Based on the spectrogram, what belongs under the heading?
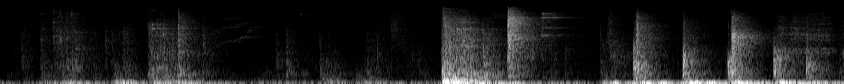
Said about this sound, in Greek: Εντάξει, άνοιξε το κελί, Χάρη.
